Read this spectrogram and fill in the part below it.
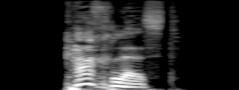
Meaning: second-person singular subjunctive I of kacheln
- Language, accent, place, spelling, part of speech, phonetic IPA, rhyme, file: German, Germany, Berlin, kachlest, verb, [ˈkaxləst], -axləst, De-kachlest.ogg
